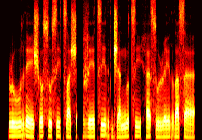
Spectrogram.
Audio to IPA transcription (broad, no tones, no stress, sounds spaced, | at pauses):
ɭ uː r eː ʃ ɾ o s u s iː t͡s a ʃ | v eː t͡s iː r d͡ʒ æ n o t͡s iː h æ s u ɭ eː r a s æ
